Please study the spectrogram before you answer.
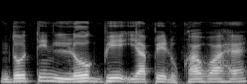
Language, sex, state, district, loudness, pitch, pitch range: Hindi, male, Bihar, Darbhanga, -16 LUFS, 130 Hz, 125-145 Hz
